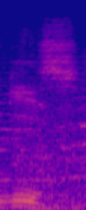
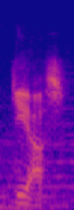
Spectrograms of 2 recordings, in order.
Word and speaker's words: Geas: Geese. Gios. I usually say chaos, but it is just gear with one letter replaced.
